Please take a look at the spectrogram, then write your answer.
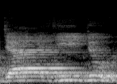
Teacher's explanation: Ujung lidah dengan gigi bagian bawah. Kalau jajiju, tengah lidah nempel. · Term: huruf jim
